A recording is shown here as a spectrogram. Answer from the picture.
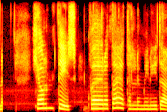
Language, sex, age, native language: Icelandic, female, 11, Icelandic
